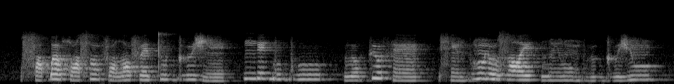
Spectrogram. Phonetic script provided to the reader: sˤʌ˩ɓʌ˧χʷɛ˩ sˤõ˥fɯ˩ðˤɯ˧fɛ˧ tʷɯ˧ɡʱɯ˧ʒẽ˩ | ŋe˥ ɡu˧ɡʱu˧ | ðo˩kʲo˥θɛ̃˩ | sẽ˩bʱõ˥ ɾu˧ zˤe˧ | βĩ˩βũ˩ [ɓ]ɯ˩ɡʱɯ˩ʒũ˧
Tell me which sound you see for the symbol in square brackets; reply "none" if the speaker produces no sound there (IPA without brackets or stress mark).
bʱ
